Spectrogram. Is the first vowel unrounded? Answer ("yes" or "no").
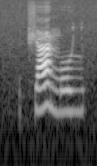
yes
